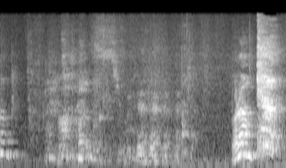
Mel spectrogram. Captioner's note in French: rires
